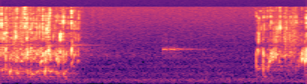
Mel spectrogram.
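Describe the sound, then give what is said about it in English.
Cold New York City tap water is slowly dribbled into a glass, trickling and splashing in two short bursts of liquid noise separated by a quiet pause, fairly soft, with no voices. “So we're just going to slowly dribble water into the glass.”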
